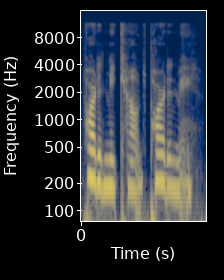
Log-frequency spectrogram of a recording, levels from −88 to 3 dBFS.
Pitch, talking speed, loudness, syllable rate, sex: 185 Hz, 180 wpm, -20 LUFS, 4.6 syllables/s, female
